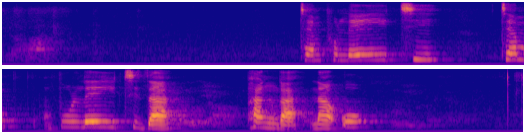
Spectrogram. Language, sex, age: Venda, female, 26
